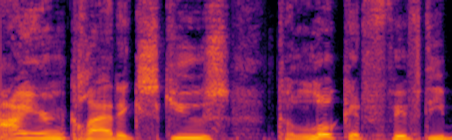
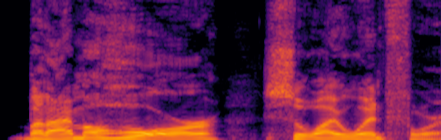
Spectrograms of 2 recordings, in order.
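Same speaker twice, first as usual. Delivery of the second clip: usual speaking voice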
